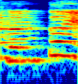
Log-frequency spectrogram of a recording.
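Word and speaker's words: know: नियम खूप सोपा आहे के लेटर एन च्या अगोदर जर आलं एन लेटर पूर्वी जर आलं तर के नेहमी सायलेंट असत असतो एन च्या अगोदर एन च्या अगोदर नो याचा उच्चार होतो नो याचा उच्चार होतो नाईफ नाईफ कई म्हणायचं नाही ओके किंवा इथ कनो म्हणायचं नाही तर के त्याला केला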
